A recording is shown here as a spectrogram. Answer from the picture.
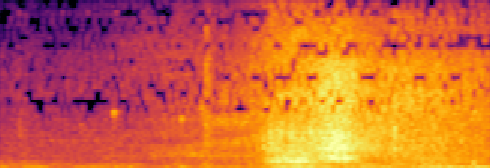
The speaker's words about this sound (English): The car drives off.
